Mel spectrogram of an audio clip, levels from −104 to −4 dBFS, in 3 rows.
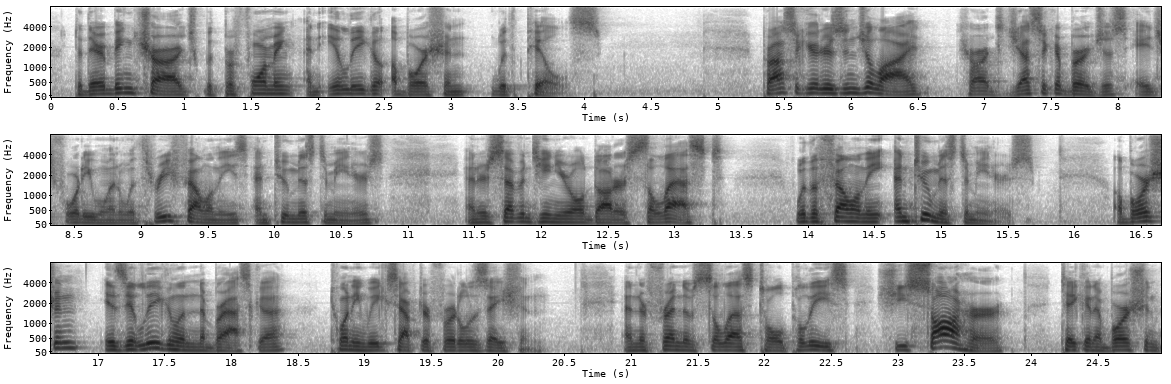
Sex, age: male, 50-69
